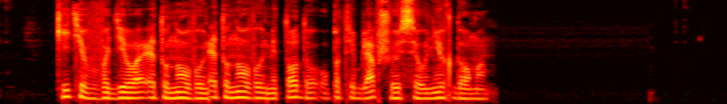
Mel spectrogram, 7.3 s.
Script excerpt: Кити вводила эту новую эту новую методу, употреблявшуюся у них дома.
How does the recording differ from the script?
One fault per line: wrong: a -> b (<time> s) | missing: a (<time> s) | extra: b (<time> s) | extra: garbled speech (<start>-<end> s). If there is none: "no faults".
no faults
